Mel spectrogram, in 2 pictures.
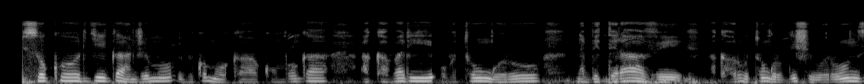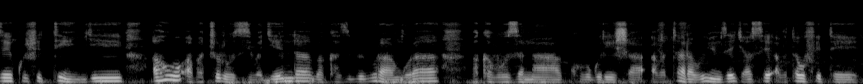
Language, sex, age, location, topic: Kinyarwanda, male, 18-24, Nyagatare, finance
